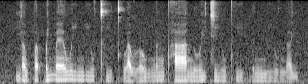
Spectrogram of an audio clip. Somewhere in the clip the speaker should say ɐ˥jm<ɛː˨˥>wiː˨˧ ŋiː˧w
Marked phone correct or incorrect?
correct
